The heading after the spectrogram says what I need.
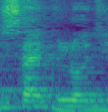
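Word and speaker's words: psychology: है कोई रीज़ है साइकोलॉजी है स्टार्ट क्या पी से स्टार्ट होता है पी साइलेंट है साइलेंट होने का कारण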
